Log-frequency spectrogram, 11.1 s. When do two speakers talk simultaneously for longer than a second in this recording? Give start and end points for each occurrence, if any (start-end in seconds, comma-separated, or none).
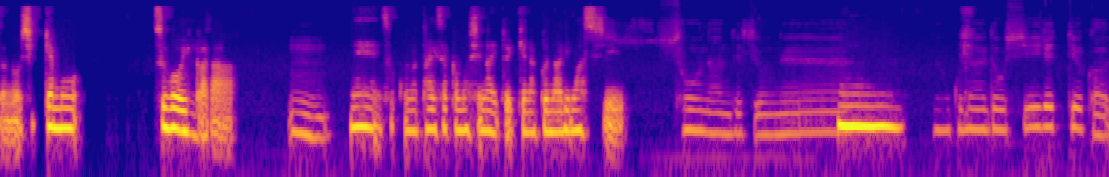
none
